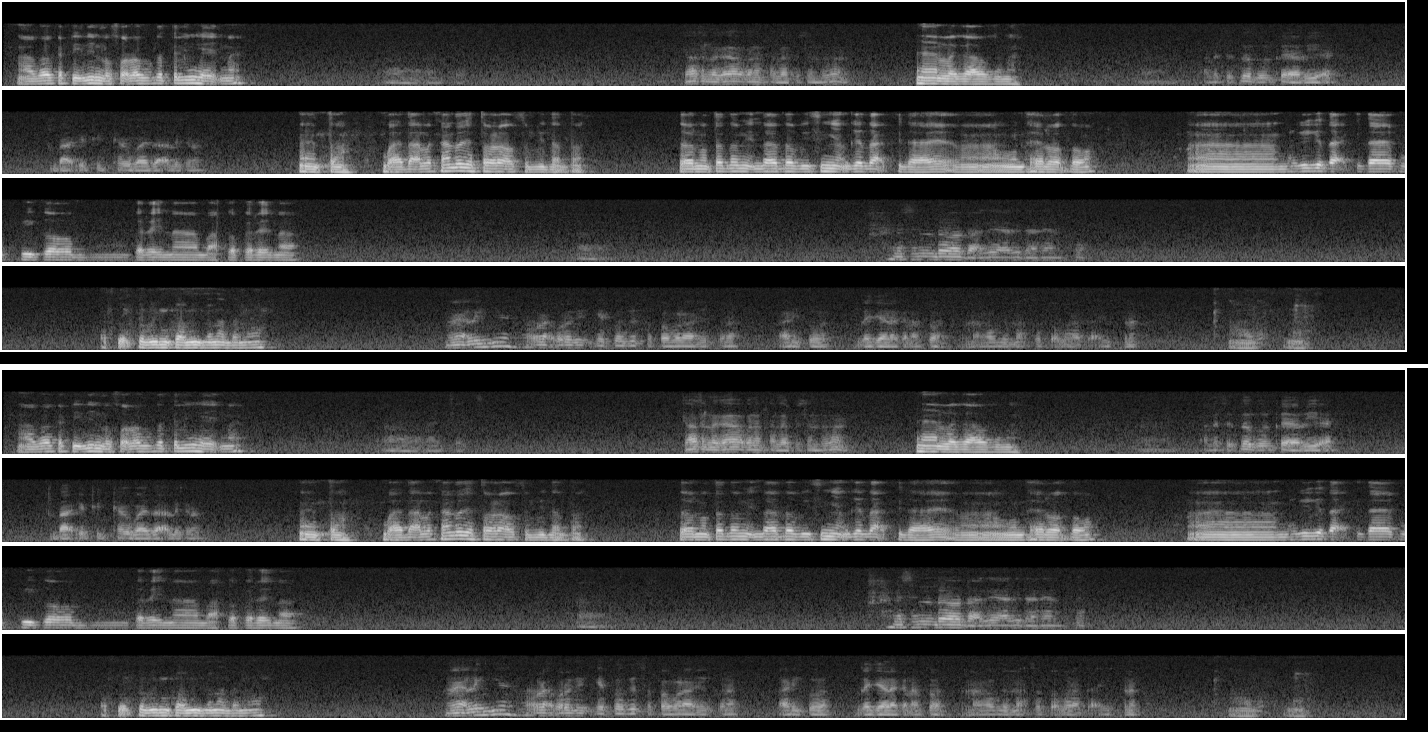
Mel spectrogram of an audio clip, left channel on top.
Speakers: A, on the left; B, on the right.
A: ᱟᱫᱚ ᱠᱟᱹᱴᱤᱡ ᱞᱤᱧ ᱞᱚᱥᱚᱫ ᱟᱹᱜᱩ ᱠᱟᱛᱮ ᱞᱤᱧ ᱦᱮᱡ ᱮᱱᱟ
B: ᱚ ᱟᱪᱪᱷᱟ ᱟᱪᱪᱷᱟ ᱪᱟᱥ ᱞᱟᱜᱟᱣ ᱠᱟᱱᱟ ᱛᱟᱦᱞᱮ ᱟᱯᱮ ᱥᱮᱫ ᱫᱚ ᱵᱟᱝ
A: ᱦᱮᱸ ᱞᱟᱜᱟᱣ ᱠᱟᱱᱟ
B: ᱚ ᱟᱞᱮ ᱥᱮᱫ ᱫᱚ ᱜᱚᱝᱠᱮ ᱟᱹᱣᱨᱤᱭᱟᱜᱼᱟ ᱫᱟᱜ ᱜᱮ ᱴᱷᱤᱠ ᱴᱷᱟᱠ ᱵᱟᱭ ᱫᱟᱜ ᱟᱞᱮ ᱠᱟᱱᱟ
A: ᱦᱮᱸ ᱛᱚ ᱵᱟᱭ ᱫᱟᱜ ᱞᱮᱠᱷᱟᱱ ᱫᱚ ᱡᱦᱚᱛᱚ ᱦᱚᱲᱟᱜ ᱚᱥᱩᱵᱤᱫᱟ ᱛᱚ ᱱᱮᱛᱳᱜ ᱫᱚ ᱢᱤᱫ ᱫᱷᱟᱣ
B: ᱚ
A: ᱫᱚ ᱵᱤᱥᱤ ᱧᱚᱜ ᱜᱮ ᱫᱟᱜ ᱠᱮᱫᱟᱭ ᱢᱟᱫᱷᱮᱨᱚᱜ ᱫᱚ <unintelligible> ᱵᱷᱟᱜᱤ
B: ᱚ
A: ᱜᱮ ᱫᱟᱜ ᱠᱮᱫᱟᱭ ᱯᱩᱠᱷᱨᱤ ᱠᱚ ᱯᱮᱨᱮᱡ ᱮᱱᱟ ᱵᱟᱸᱫᱷ ᱠᱚ ᱯᱮᱨᱮᱡ ᱮᱱᱟ
B: ᱦᱮᱸ ᱟᱪᱪᱷᱟ <unintelligible> ᱟᱞᱮᱥᱮᱫ ᱫᱚ ᱫᱟᱜ ᱜᱮ ᱟᱣᱨᱤ ᱫᱟᱜ -ᱜᱟᱭ ᱜᱚᱝᱠᱮ
A: ᱚ ᱪᱮᱫ ᱠᱚᱵᱤᱱ ᱠᱟᱹᱢᱤ ᱠᱟᱱᱟ ᱛᱟᱦᱞᱮ
B: ᱢᱮᱱᱟᱜ ᱞᱤᱧ ᱜᱮᱭᱟ ᱚᱲᱟᱜ ᱠᱚᱨᱮ ᱜᱮ ᱠᱷᱮᱛ ᱠᱚᱜᱮ ᱥᱟᱯᱟ ᱵᱟᱲᱟ ᱦᱩᱭᱩᱜ ᱠᱟᱱᱟ ᱟᱲᱮ ᱠᱚ ᱜᱟᱡᱟᱲ ᱠᱟᱱᱟ ᱛᱚ ᱚᱱᱟ ᱠᱚ ᱜᱮ ᱢᱟᱜ ᱥᱟᱯᱟ ᱵᱟᱲᱟ ᱠᱟᱜ ᱦᱩᱭᱩᱜ ᱠᱟᱱᱟ
A: ᱟᱪ <inaudible> ᱦᱮᱸ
